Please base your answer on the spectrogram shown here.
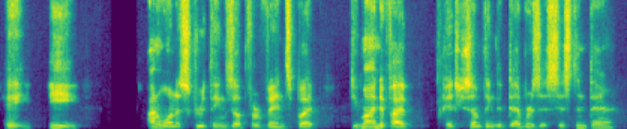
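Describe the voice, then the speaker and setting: A man's voice: medium pitch, animated, a little fast, breathy edge. A man playing a pushy, deluded washed-up actor with an earnest, self-important manner in a comedy table read. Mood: cocky, scheming. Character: Drama, pushy deluded male washed-up actor pitching ideas.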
